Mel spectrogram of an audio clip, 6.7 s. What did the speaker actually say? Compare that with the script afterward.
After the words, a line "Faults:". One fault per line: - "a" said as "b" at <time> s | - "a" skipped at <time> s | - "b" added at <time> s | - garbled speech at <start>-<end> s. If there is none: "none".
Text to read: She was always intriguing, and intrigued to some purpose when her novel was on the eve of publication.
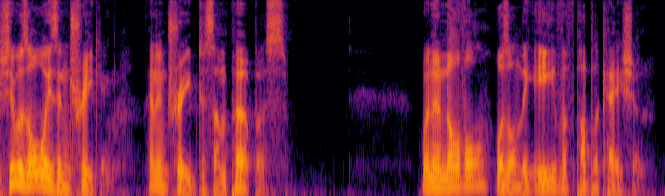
She was always intriguing, and intrigued to some purpose when her novel was on the eve of publication.
Faults:
none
